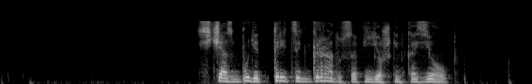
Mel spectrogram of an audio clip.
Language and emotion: Russian, angry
